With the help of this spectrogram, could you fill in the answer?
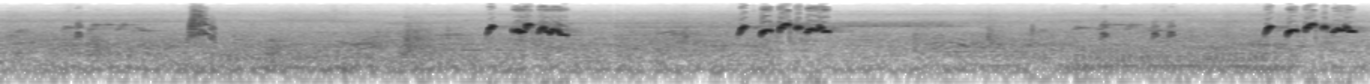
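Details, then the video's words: Red-whiskered bulbul singing on a summer day, trained for song contests: short bursts of bright, warbled whistled notes about every two seconds, with softer chirps from other birds between phrases. "LUYỆN CHÀO MÀO HÓT ĐẤU/ CHIM CHÀO MÀO HÓT GIỮA NẮNG NGÀY HÈ"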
